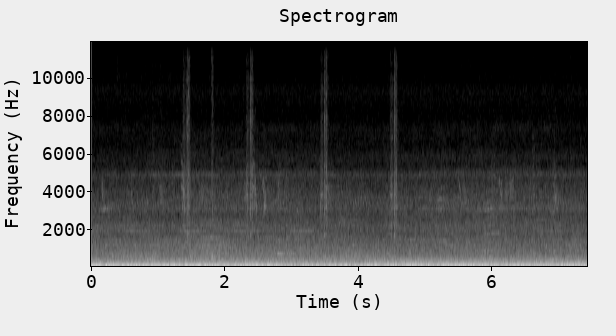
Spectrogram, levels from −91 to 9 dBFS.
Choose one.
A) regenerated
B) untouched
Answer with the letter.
A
